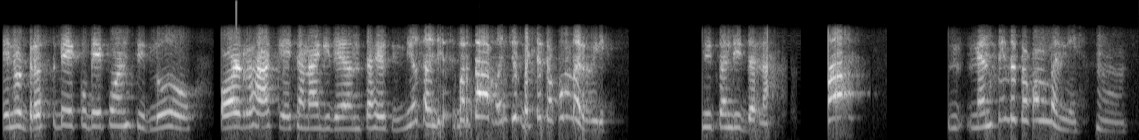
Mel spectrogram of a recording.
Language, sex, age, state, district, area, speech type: Kannada, female, 60+, Karnataka, Shimoga, rural, conversation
